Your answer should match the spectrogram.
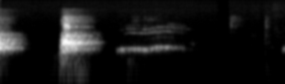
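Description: Small dogs barking at home as family arrives: two short, sharp yaps close by, a thin whine, and the start of another bark, with quiet gaps between.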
